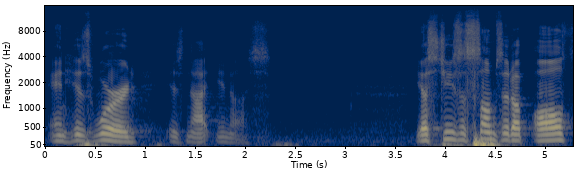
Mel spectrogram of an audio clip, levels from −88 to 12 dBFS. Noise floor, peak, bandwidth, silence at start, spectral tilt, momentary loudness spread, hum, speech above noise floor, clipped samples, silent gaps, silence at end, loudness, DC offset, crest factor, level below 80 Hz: -75 dBFS; -12 dBFS; 12 kHz; 0.1 s; -6.5 dB/octave; 15 LU; none; 45 dB; under 0.1%; none; 0.05 s; -31 LUFS; under 0.1%; 20 dB; -38 dBFS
